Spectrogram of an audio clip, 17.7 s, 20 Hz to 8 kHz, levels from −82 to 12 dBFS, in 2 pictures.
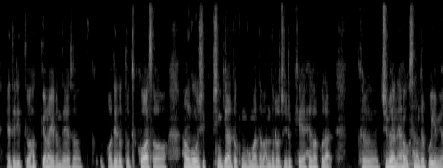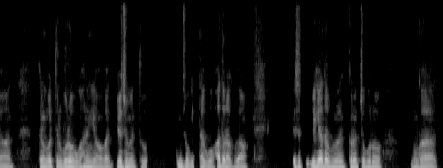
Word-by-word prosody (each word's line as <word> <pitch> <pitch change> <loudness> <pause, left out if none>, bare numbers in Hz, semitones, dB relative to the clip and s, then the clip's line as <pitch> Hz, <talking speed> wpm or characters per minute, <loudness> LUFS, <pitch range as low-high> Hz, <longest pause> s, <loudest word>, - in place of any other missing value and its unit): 애들이 110 -1 -1
또 110 0 -2
학교나 155 -2 0
이런 105 -1 -1
데에서 100 -1 -4 0.2
그 - - -36 0.2
어디서 105 0 0
또 110 - -3
듣고 130 - -4
와서 100 -2 +2 0.3
"한국 165 -2 +5
음식 120 -4 0
신기하다. 150 -10 0
궁금하다. 110 0 -3
만들어 105 +3 -2
줘." 105 0 -6
이렇게 100 0 -3
해 135 - -1
갖고 125 -3 -1
나 105 0 0 0.6
그 100 -1 -2
주변에 130 -3 +4
한국 170 +9 +2
사람들 145 -8 +1
보이면 105 -2 -1 0.5
그런 115 -1 +2
것들을 110 -1 +1
물어보고 115 -1 +4
하는 135 -1 +2
경우가 105 -3 -2
요즘은 120 -3 +2
또 100 -1 -5 0.6
종종 110 -2 +1
있다고 110 -2 -4
하더라고요. 155 - 0 0.9
그래서 135 0 +1 0.2
얘기하다 155 +3 +7
보면 140 -1 0
그런 145 +1 +3
쪽으로 130 -3 -1 0.6
뭔가 110 -1 -2
110 Hz, 340 characters per minute, -21 LUFS, 105-130 Hz, 0.9 s, 얘기하다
